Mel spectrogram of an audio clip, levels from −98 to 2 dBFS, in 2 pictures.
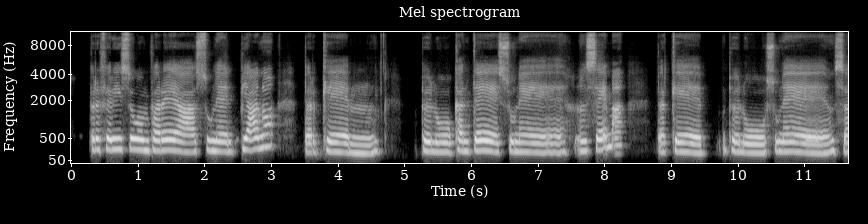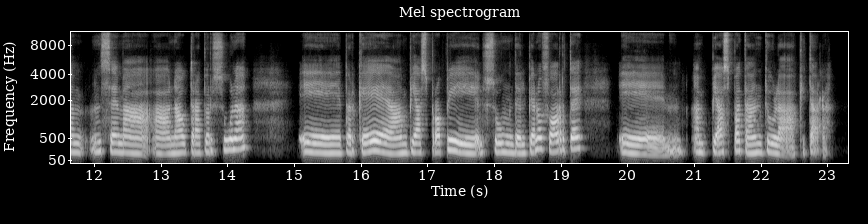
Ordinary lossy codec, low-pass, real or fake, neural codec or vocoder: none; none; real; none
